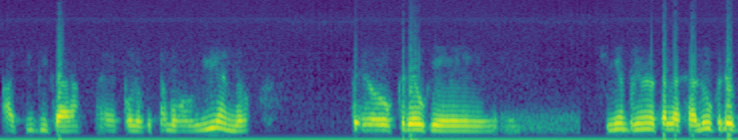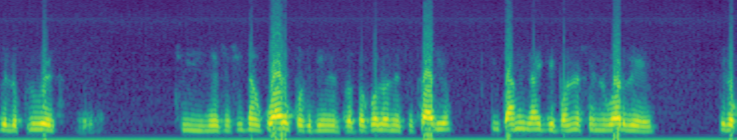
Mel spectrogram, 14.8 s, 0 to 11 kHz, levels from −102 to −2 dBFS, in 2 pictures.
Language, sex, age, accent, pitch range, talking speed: Spanish, male, 30-49, Argentinian, 125-145 Hz, 165 wpm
